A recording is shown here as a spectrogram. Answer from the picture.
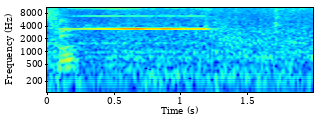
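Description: Menumaster MCE14 Jetwave combination microwave oven's end-of-cycle beep: one steady, high-pitched tone about a second long, signalling that the cook cycle is done.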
